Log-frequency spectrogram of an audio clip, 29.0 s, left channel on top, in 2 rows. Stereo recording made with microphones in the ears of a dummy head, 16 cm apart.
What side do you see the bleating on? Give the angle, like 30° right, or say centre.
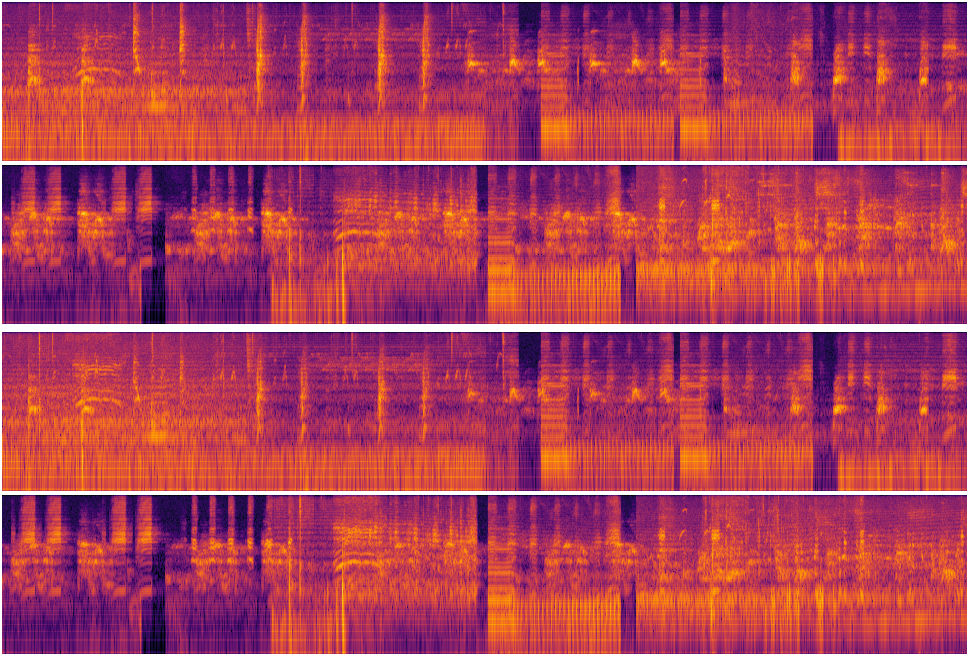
50° right.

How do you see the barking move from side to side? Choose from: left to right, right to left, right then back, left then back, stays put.
stays put.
